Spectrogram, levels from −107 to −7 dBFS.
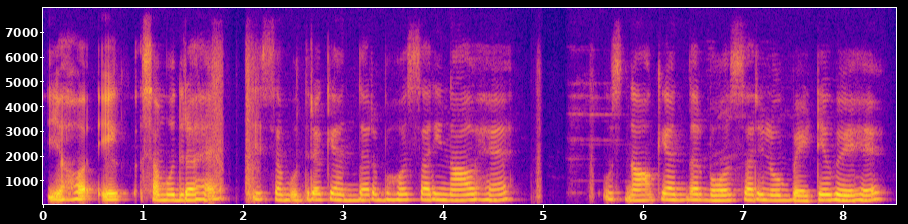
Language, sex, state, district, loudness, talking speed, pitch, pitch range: Hindi, female, Maharashtra, Dhule, -19 LUFS, 155 wpm, 230 Hz, 220-245 Hz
